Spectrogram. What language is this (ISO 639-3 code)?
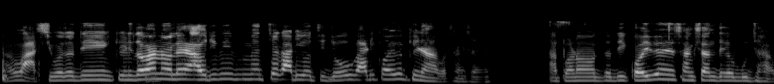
ori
